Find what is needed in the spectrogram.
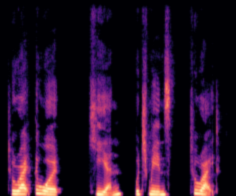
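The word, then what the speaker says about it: เขียน: เ ข ี ย น is said with a rising tone because it has a high-class consonant and a live syllable ending.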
